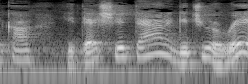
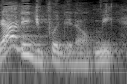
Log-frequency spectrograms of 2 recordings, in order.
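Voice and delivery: ordinary talk, nothing marked

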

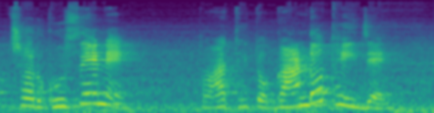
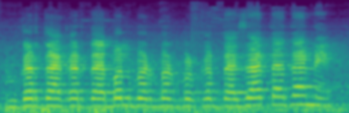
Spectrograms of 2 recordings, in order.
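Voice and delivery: usual speaking voice

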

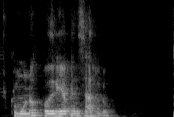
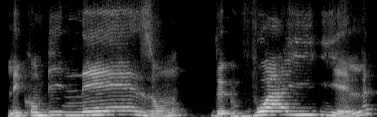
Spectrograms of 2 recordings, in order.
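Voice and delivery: stretched-out French syllables, pitched higher; very slow modelling; 4 semitones higher, much slower than usual. Shown as a demonstration. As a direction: draw every vowel out slowly for learners. Teacher repeats it very slowly.

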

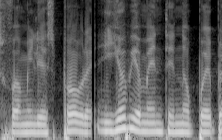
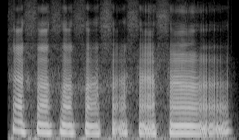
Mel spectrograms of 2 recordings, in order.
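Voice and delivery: carcajada fingida en golpes repetidos; risa actuada; 4 dB quieter than usual. Acted. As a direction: suelta una risa teatral, a sílabas sueltas. Risa imitada de personaje del relato. (risa fingida de personaje)

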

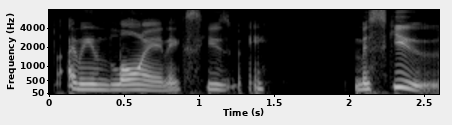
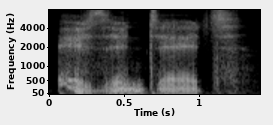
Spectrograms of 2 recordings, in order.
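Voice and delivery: much lower voiced take; low growl punchline; 6 dB quieter than usual. Retelling the dinosaur joke, deep dinosaur voice. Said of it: "dinosaur punchline retry".

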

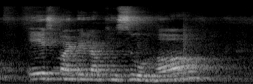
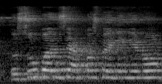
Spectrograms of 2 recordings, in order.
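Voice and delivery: ordinary talk, nothing marked

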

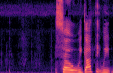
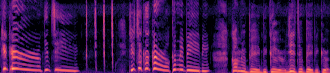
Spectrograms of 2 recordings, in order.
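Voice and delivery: much higher cooing pet voice; 11 semitones higher than usual. Real, not acted. Cooing at her dog.

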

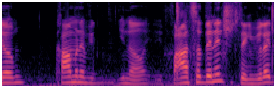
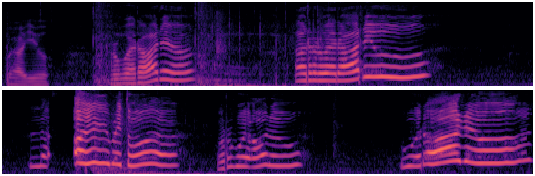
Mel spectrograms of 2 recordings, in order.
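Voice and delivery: slow, high, drawn-out calling; sing-song taunt; 9 semitones higher, much slower than usual. Pretend. Seeking the hiding player, slow high sing-song taunt. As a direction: croon it like a stalker hunting prey. Searching for the enemy in game.

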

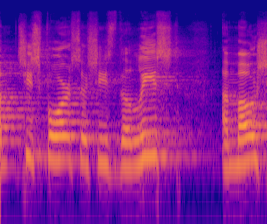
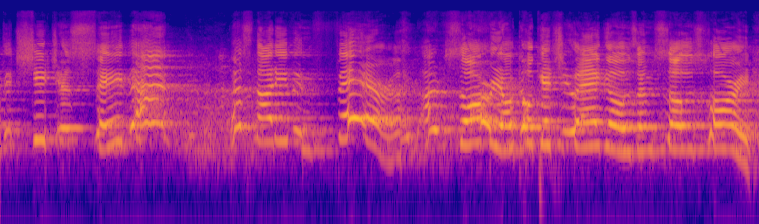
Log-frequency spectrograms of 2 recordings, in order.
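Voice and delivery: mock anguished apology; 7 semitones higher, 4 dB louder than usual. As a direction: beg forgiveness in mock despair. Dad pleading with crying daughter.

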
